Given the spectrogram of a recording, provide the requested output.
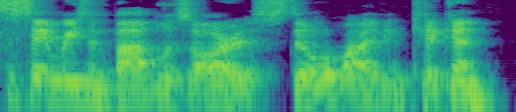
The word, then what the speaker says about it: Lazar: Is that how you pronounce his name? I already thought it was Lazarus. Is it Lazarus? – Lazar. – Oh, shit. – Just Lazar.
